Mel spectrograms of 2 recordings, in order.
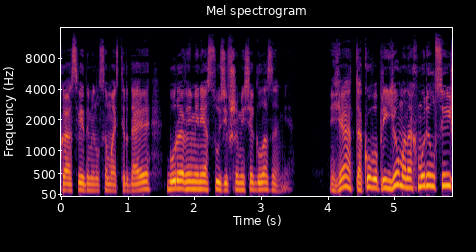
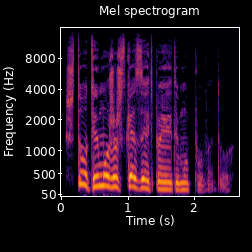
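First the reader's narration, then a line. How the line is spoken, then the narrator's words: Menacing question. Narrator (Russian): грозно осведомился мастер Дайе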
